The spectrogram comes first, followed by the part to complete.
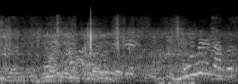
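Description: Chatter of many people talking at once in a crowd, overlapping voices with no single clear speaker, and one brief sharp click a little before the middle.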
